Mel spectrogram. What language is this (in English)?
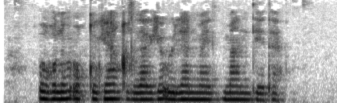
Uzbek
